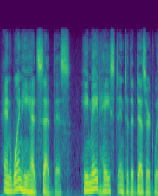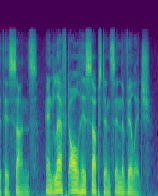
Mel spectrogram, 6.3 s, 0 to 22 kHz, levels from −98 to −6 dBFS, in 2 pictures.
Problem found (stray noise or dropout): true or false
false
